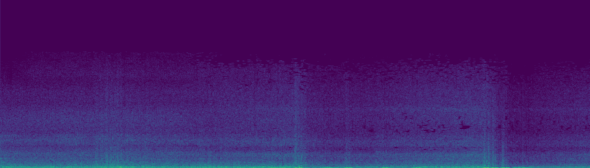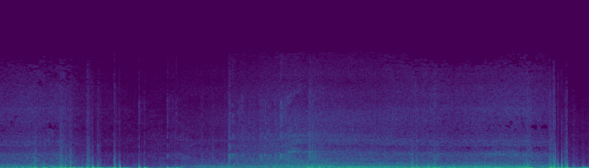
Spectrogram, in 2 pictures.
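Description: Wind buffeting the microphone over the wash of the sea against a ship's hull, with a steady low machinery hum from the ship underneath. A few brief knocks come about seven seconds in and again near the end.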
